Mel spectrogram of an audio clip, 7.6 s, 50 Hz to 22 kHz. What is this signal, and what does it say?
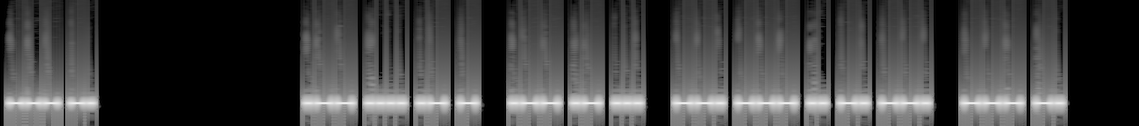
Morse code, heard as a keyed tone, about 32 wpm, 700 Hz. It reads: ON WHAT WAS GOING ON
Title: Speed-Racing - Sets of 4 Words 35wpm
